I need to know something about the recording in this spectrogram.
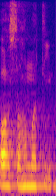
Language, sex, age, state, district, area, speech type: Maithili, male, 30-45, Bihar, Madhubani, urban, read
